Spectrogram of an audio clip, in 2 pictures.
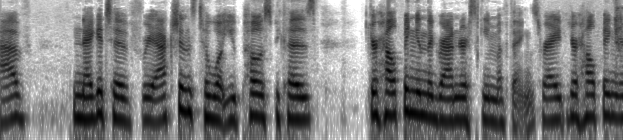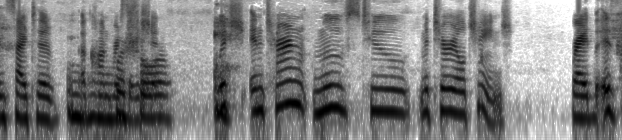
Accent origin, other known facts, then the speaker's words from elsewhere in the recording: India; I'm a Christian minority in India.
